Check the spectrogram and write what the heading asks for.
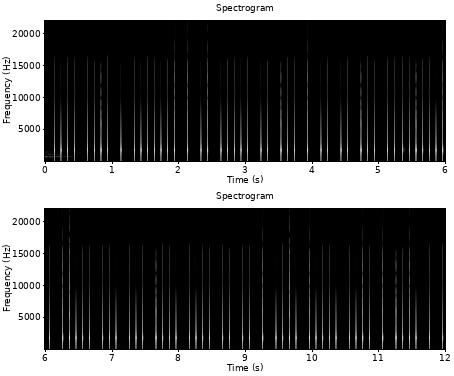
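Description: Phone-keyboard typing sound effect: rapid, identical short clicks, several a second at an uneven pace, one for each letter typed into a text message.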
